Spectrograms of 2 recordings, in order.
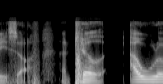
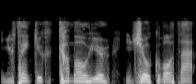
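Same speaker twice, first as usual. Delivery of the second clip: imitating an angry yell, higher and louder; mock-furious callout, pitched up and loud; retold rage, voice raised high; pissed off; 6 semitones higher, 5 dB louder than usual. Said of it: "he's so pissed".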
